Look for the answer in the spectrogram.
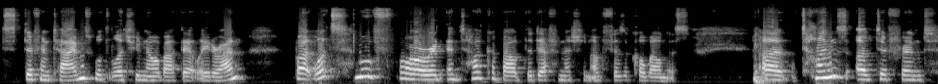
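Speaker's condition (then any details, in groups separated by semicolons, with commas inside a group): No condition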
